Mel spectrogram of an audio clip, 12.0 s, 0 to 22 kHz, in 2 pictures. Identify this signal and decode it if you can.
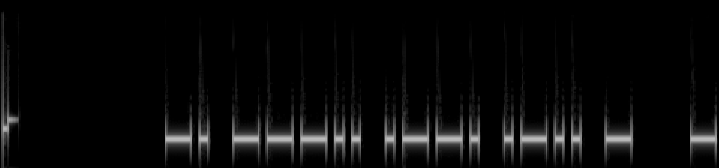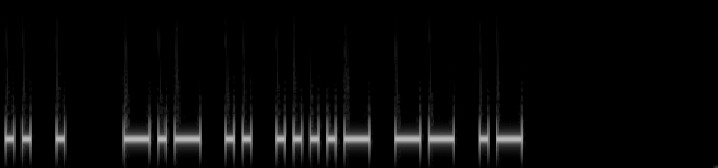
Morse code, heard as a keyed tone, about 17 wpm, 700 Hz. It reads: N8PLT DE KI4MA
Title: USA Callsign DE Callsign - 5 Characters - 17wpm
